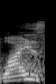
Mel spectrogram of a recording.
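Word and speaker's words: wise: এটা আবার উইজ বলো না, ওয়াইজ হবে, ওয়াইজ মানে জ্ঞানী।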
